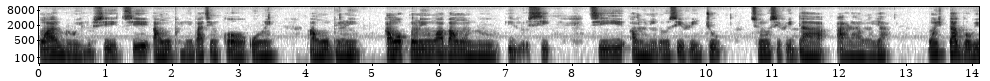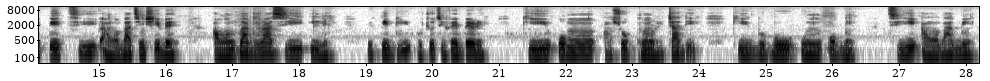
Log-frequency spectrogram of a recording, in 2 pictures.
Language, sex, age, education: Yoruba, male, 46-60, tertiary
